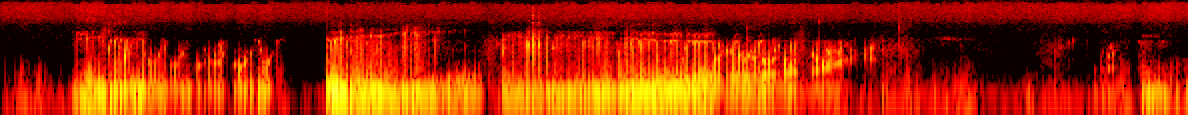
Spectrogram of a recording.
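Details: Stomach growling at the hospital: low, gurgling rumbles in irregular bursts with brief quiet gaps, a rolling, bubbly growl (borborygmi).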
